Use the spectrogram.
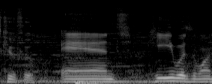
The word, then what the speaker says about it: Khufu: Pharaoh Khufu, I believe it's pronounced, I think it's Khufu.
